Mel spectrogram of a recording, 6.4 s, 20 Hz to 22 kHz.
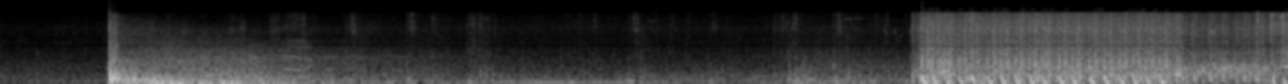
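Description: Black Ops 2 match: a sharp grenade blast opens, followed by scattered shots, then a sustained burst of rapid automatic gunfire. An announcer voice speaks over the middle.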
